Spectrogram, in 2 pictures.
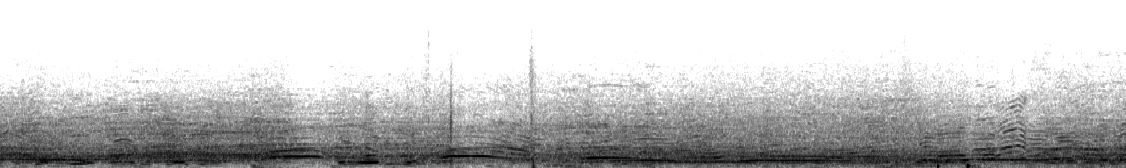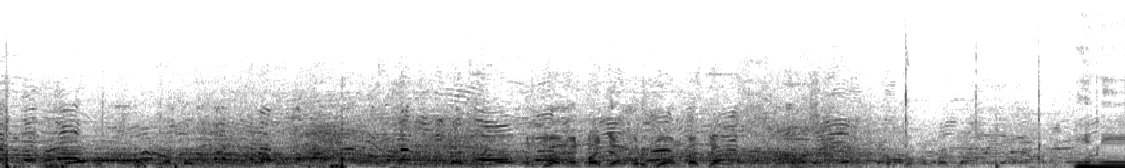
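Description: A large crowd cheers and shouts excitedly outdoors.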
